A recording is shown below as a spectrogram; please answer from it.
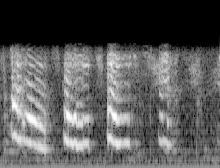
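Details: Whippet begging for a taste of veggie dip, answering a request to sing with four short descending whines, each sliding from high to lower pitch, separated by brief pauses.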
